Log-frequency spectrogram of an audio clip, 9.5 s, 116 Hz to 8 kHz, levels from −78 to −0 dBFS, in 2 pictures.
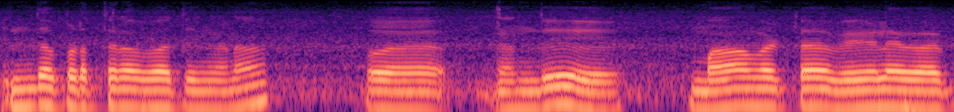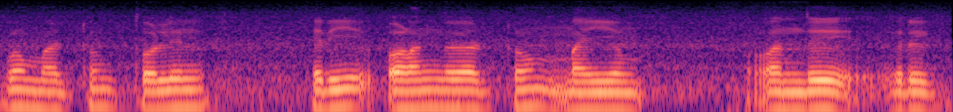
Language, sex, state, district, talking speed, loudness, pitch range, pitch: Tamil, male, Tamil Nadu, Kanyakumari, 95 wpm, -17 LUFS, 125-140 Hz, 130 Hz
